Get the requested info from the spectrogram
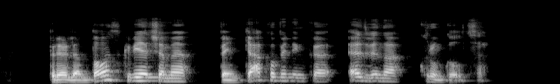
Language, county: Lithuanian, Klaipėda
